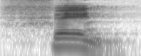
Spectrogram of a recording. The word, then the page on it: fen: Provençal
